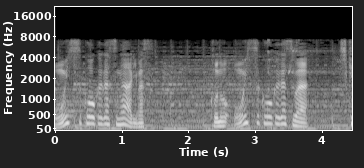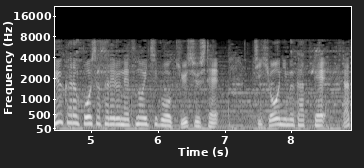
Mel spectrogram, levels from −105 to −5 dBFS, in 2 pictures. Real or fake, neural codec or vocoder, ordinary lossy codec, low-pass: real; none; none; 7.2 kHz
